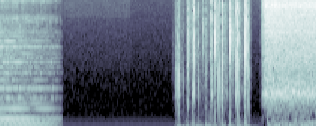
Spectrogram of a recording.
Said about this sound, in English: So you just used bug spray in your home.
